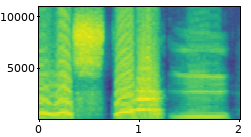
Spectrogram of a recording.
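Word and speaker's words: يستحيي: sempurnakan sinnya Baru lanjut kemudian tah ha di sini memiliki sifat Hames yaitu Apa itu Hames Hames artinya jaranun nafs mengalirnya nafas kita ketika membacanya maka ah ih uh maka la yahyi Kemudian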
